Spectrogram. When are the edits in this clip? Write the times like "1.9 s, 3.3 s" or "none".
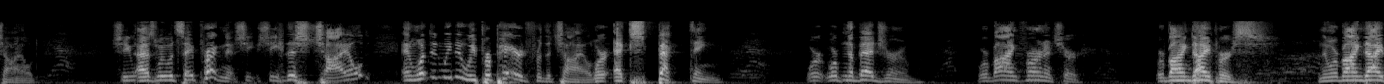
1.3 s, 2.8 s, 5.9 s, 8.4 s

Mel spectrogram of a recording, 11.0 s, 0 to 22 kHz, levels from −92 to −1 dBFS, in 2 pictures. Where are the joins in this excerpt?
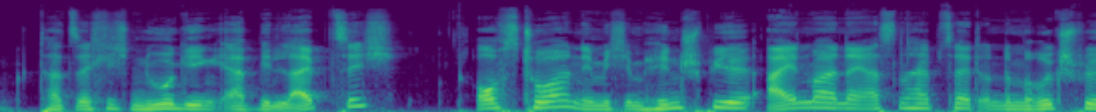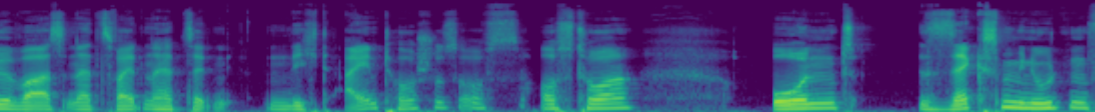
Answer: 8.1 s

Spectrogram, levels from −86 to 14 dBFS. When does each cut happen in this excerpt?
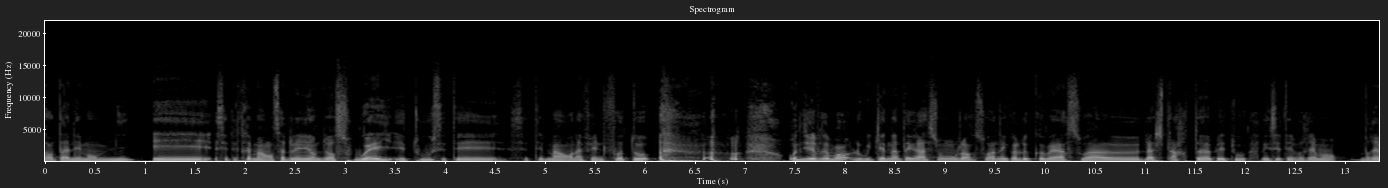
1.0 s, 12.1 s

